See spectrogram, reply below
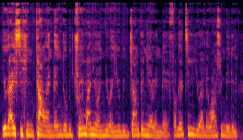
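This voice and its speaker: A man's voice: medium pitch, steady tone, rapid-fire, mellow, dry recording. A young man with a Ghanaian accent giving emphatic motivational advice to camera, asking rhetorical questions, indoors in a cold room. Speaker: vlogger giving life advice.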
